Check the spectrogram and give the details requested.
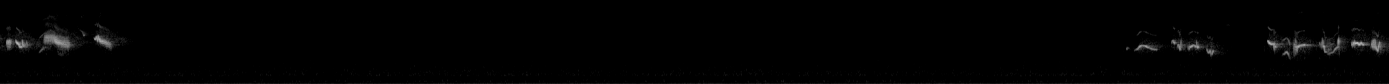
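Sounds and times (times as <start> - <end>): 
sage thrasher: 0.0 - 1.2, 11.3 - 13.8.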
